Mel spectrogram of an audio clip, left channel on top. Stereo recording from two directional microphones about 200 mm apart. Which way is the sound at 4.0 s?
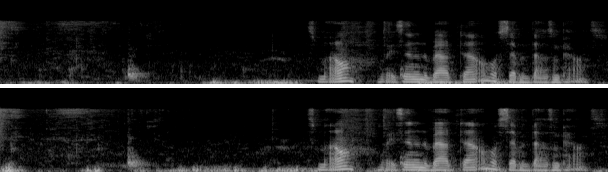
5° right (ahead or behind).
